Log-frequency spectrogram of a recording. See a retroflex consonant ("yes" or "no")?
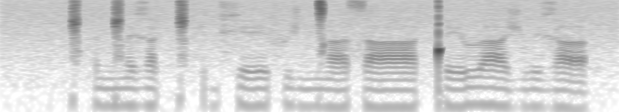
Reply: no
